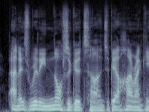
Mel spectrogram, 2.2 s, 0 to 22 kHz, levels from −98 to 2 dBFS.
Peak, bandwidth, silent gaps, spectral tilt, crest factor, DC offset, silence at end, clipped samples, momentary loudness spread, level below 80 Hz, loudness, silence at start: -8 dBFS; 17 kHz; none; -5.5 dB/octave; 16 dB; under 0.1%; 0 s; under 0.1%; 3 LU; -42 dBFS; -24 LUFS; 0.15 s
